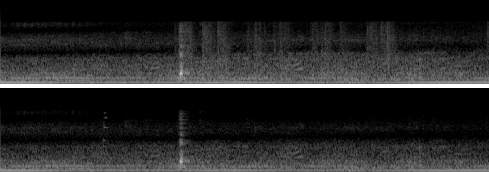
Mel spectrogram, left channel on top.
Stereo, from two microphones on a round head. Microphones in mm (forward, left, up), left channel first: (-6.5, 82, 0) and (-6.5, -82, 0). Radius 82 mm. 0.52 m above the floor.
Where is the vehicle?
20° left (ahead or behind).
